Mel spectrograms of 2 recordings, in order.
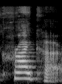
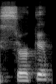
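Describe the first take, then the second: First: The word begins with a 'cry' sound. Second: The word begins with a 'sir' sound. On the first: The speaker calls it right. "it's cry cut, right?" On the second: The speaker calls it wrong. "I always want to say circuit, but it's not"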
